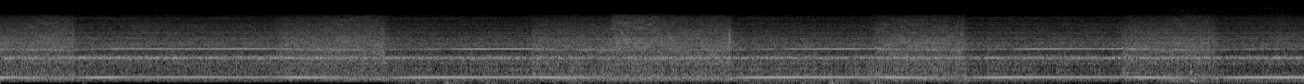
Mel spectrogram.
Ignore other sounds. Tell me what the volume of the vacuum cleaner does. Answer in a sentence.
The volume of the vacuum cleaner stays about the same.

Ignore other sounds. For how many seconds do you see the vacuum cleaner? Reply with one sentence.
You can hear the vacuum cleaner for 13 seconds altogether.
